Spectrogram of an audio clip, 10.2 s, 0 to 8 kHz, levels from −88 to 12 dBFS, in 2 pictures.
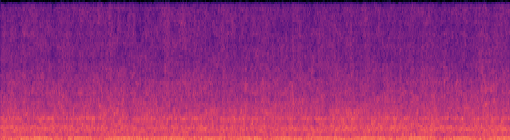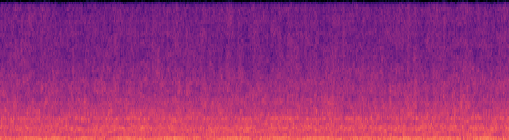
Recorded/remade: remade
